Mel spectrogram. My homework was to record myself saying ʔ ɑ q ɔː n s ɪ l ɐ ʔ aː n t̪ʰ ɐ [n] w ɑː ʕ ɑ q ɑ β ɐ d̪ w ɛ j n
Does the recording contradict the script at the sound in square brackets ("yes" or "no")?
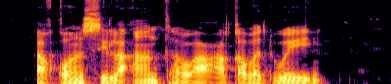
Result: yes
